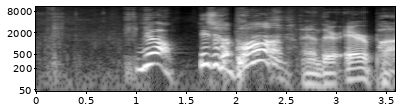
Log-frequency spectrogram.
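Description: A young man exclaims with excitement.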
